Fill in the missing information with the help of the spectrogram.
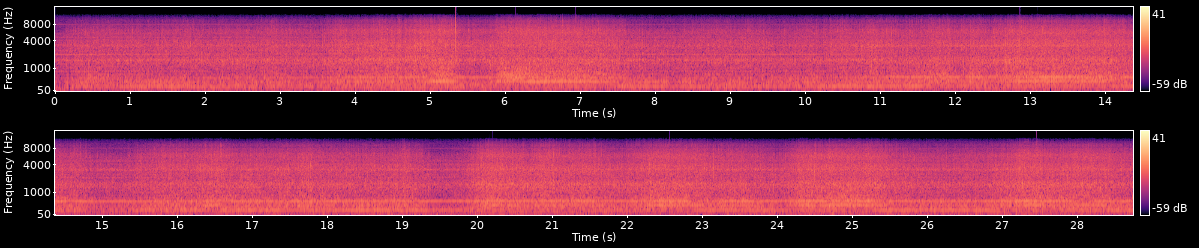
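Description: Electric motor and propeller of a Slow Stick RC plane running at a steady hum in flight, heard from a camera on the airframe, with a rush of air over the microphone. The hum dips briefly a couple of times.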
